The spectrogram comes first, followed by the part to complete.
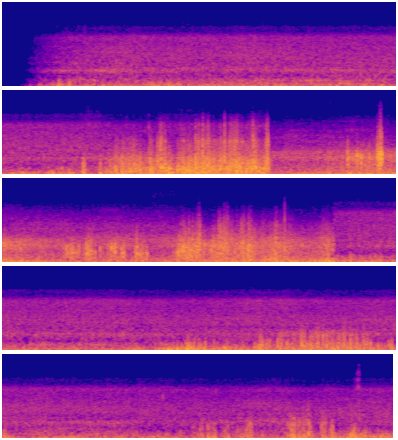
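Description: Wind buffeting a phone microphone out on a kayak on choppy open water, a steady low rumble with water noise beneath, growing louder in two gusty stretches in the middle with a few brief knocks.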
